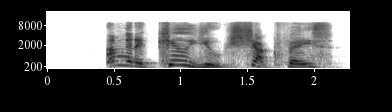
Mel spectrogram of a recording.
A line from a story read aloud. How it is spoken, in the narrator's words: Gally yelled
